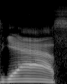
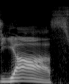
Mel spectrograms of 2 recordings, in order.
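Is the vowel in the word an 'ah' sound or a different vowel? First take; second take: different; ah. First: The vowel is not an 'ah' sound. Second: The vowel is an open 'ah' sound. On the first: The speaker calls it wrong. "I thought it was Yas, and that didn't sound so great" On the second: The speaker calls it right. "I got the ah right. It's Yas, right?"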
